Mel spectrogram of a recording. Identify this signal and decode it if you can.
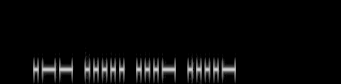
Morse code, heard as a keyed tone, about 29 wpm, 700 Hz. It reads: W5V4
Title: Four Challenging Letter-Number Combinations 28wpm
